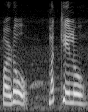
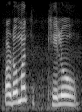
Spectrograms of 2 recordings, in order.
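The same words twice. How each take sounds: First: पढ़ो said firmly alone, a short pause, then मत खेलो together; pause after पढ़ो. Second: पढ़ो मत run together and lifted, a short pause, then Khelo alone; pause after मत. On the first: Teacher showing students how a comma shifts meaning, pause after पढ़ो. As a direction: break after पढ़ो, keep मत with Khelo, a bit louder. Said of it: "विराम चिन्ह के तनिक इधर उधर हो जाने पर". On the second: Teacher showing students the moved comma flips meaning, pause after मत. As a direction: break after मत, keep it with पढ़ो, a bit louder. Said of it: "अल्प विराम का स्थान बदल जाने पर".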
